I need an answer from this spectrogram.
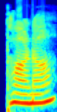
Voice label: "thanna", Punjabi; ਥਾਣਾ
